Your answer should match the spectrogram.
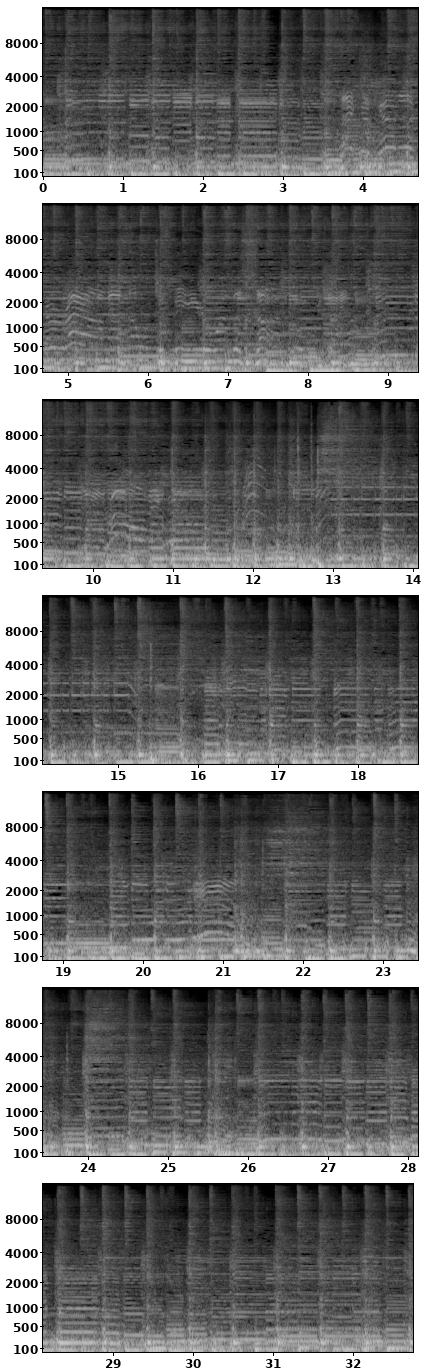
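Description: A live rockabilly band playing an instrumental passage: electric guitars over bass and drums at a steady, loud level, with bent lead-guitar notes several times.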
